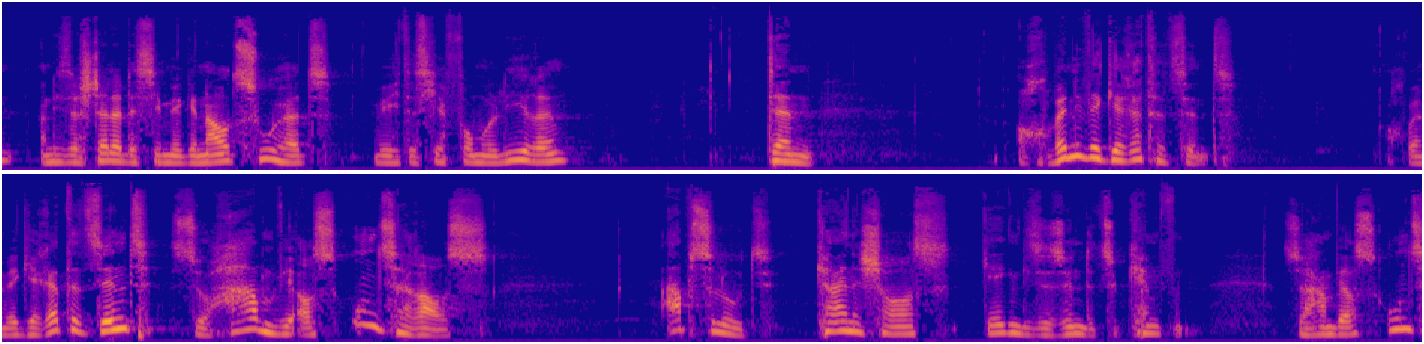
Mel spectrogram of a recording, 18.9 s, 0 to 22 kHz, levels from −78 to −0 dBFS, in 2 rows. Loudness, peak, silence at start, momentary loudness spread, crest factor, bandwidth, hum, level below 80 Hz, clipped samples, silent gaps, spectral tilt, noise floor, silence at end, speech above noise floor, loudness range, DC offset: -29 LUFS; -10 dBFS; 0 s; 14 LU; 22 dB; 19 kHz; none; -72 dBFS; under 0.1%; none; -4 dB/octave; -68 dBFS; 0 s; 40 dB; 6 LU; under 0.1%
